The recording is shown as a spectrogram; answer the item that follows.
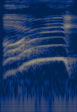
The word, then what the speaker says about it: awry: we would say what I used to say re oh my god that was re it wasn't it you know but it's not alright it is like the correct position just felt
